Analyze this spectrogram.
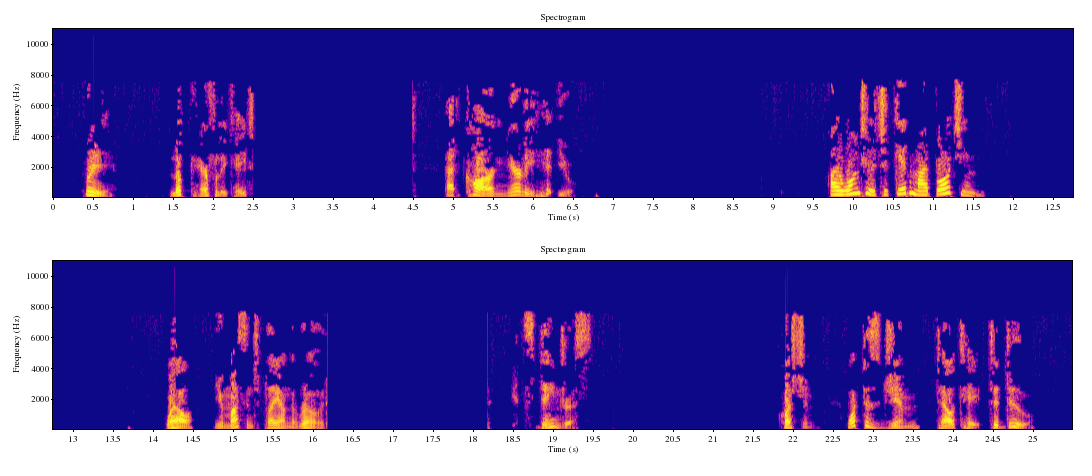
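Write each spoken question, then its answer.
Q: What does Jim tell Kate to do?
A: Not to play on the road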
